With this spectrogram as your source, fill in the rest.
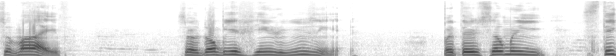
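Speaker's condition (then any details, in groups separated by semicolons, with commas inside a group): Cerebral palsy; uses voice dictation and typing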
